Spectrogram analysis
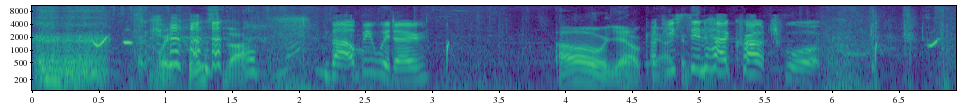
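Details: Tourette syndrome vocal tics in a female, involuntary inappropriate phrases, heard while she plays Overwatch.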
